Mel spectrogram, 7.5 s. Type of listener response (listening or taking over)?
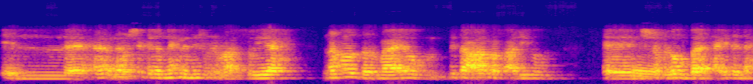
listening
